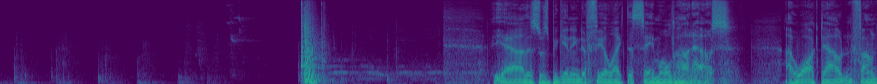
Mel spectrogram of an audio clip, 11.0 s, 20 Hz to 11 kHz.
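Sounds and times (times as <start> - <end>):
soft footsteps: 0.0 - 2.8
heavy door thudding shut: 3.8 - 4.3
speech: 6.2 - 9.2, 9.8 - 10.9.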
